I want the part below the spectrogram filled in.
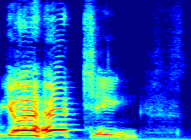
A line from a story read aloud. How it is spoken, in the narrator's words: cried Winnie the Pooh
